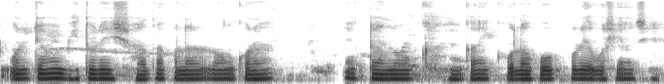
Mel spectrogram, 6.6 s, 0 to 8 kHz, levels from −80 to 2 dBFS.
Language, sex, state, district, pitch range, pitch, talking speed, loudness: Bengali, male, West Bengal, North 24 Parganas, 115-125 Hz, 120 Hz, 135 wpm, -17 LUFS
